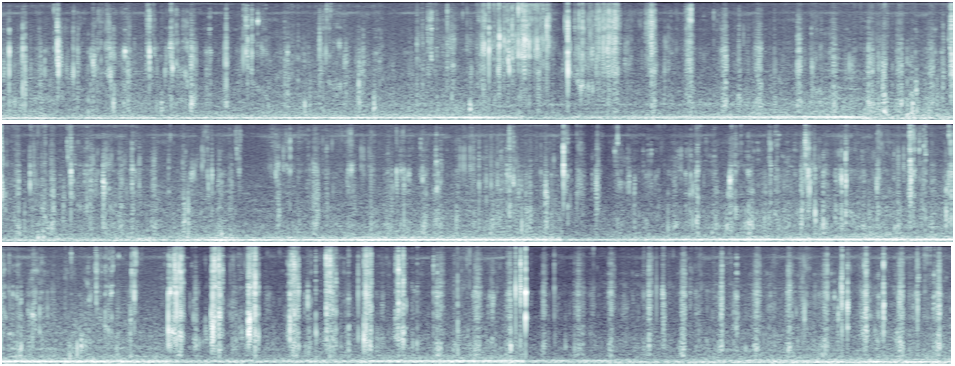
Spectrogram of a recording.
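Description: Close-up chewing of grilled chicken, with many sharp wet mouth clicks and crunches, over a steady low rumble.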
